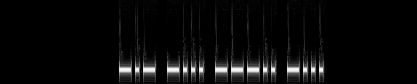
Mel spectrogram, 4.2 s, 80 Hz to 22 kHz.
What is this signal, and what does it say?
Morse code, heard as a keyed tone, about 31 wpm, 700 Hz. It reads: KB8B
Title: USA Call Signs - 4 Characters - 4x Character Spacing - 30wpm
